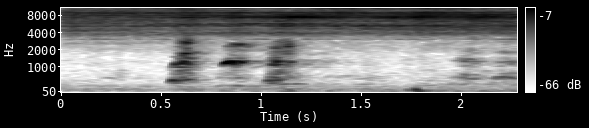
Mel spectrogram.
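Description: A dog barking faintly: a few short barks in quick succession about half a second in.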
